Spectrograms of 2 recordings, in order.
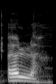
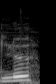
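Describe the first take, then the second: First: The vowel comes first, then the L. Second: The L comes first, then the vowel. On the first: This is the local patois form. "on dit eul, E L" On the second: This is the standard French form. "quand on dit le"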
